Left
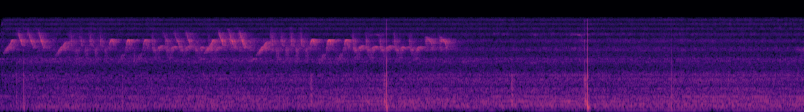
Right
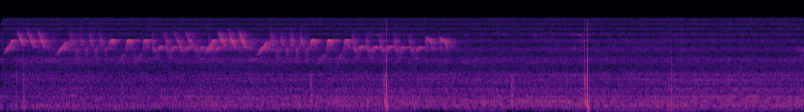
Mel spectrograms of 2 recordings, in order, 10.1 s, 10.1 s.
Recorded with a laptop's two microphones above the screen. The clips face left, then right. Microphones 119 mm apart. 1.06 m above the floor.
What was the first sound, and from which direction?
Only background noise.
